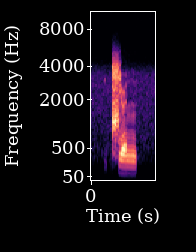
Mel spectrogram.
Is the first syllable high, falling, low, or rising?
low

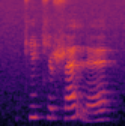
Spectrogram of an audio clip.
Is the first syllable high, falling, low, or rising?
rising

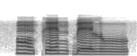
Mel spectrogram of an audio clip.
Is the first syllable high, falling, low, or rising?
falling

